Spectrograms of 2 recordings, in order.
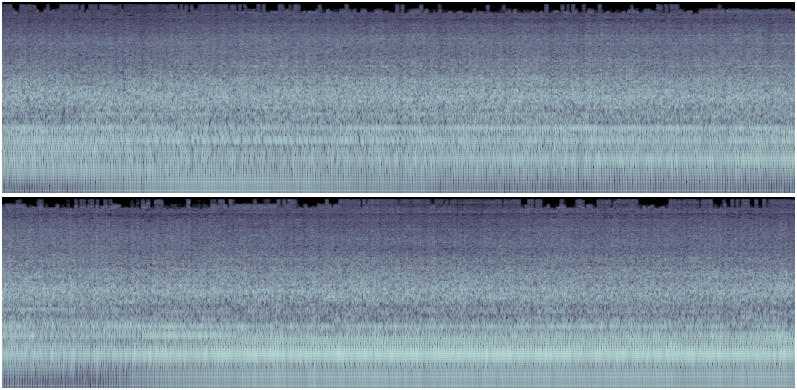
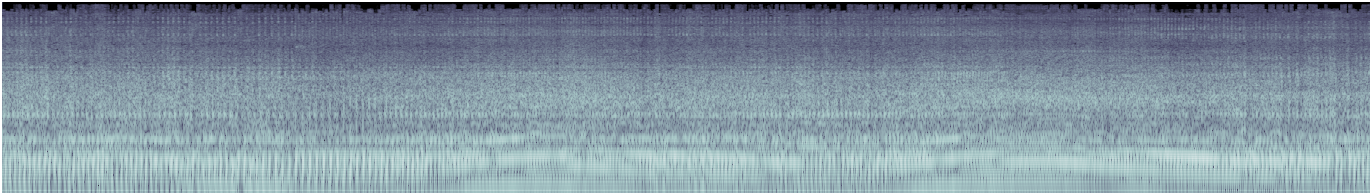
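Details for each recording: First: Old Lawn-Boy Loafer rider, front mower two-stroke with a new needle valve fitted: steady drone at an even but lowish speed, pitch barely changing; runs strong but slow, cause not confirmed. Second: Old Lawn-Boy Loafer dual-engine rider, front mower two-stroke, dripping fuel after fueling: runs on its own with a buzzy note, revs drifting up and down every few seconds; carburettor untuned, main jet possibly plugged; normal running.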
